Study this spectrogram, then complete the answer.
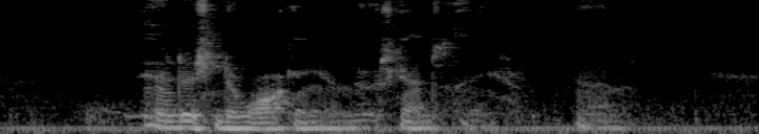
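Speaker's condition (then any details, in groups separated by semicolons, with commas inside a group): Parkinson's disease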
